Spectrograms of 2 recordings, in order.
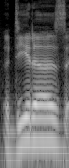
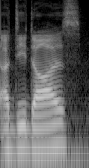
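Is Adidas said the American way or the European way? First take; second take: American; European. First: It is said with an American pronunciation. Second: It is said with a European pronunciation.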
